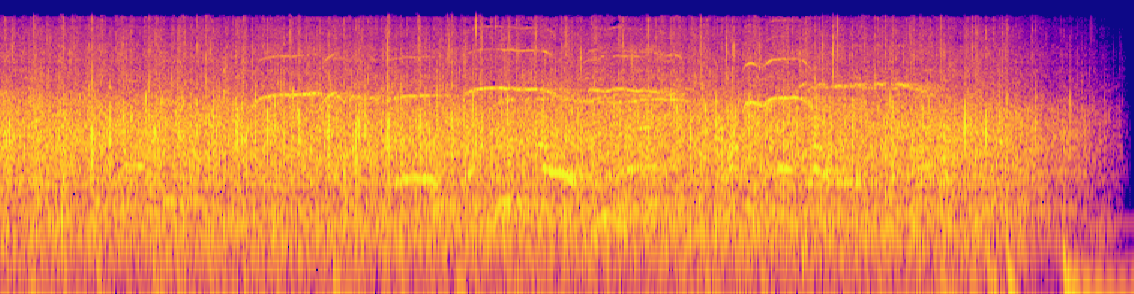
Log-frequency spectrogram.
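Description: A theatre audience in Curitiba gives a standing ovation during a urologists' congress: loud, dense, sustained clapping with a few whistles and cheers mixed in, fading out at the very end.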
